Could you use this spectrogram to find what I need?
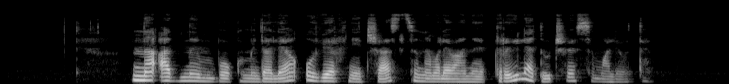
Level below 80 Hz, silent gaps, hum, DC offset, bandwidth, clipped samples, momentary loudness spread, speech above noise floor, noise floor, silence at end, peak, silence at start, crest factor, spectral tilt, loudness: -70 dBFS; none; none; under 0.1%; 11.5 kHz; under 0.1%; 10 LU; 50 dB; -71 dBFS; 0.8 s; -2 dBFS; 1.3 s; 20 dB; -5.5 dB/octave; -21 LUFS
